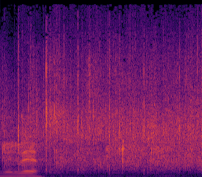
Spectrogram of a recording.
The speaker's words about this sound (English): When I saw that, I applauded, so you can or you don't have to.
